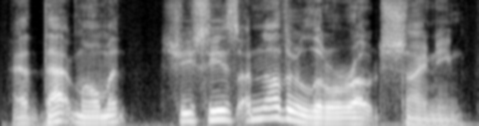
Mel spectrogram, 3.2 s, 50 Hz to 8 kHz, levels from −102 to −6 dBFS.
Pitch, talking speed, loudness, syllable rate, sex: 110 Hz, 170 wpm, -16 LUFS, 5.0 syllables/s, male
